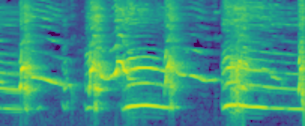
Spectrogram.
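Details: Beagle. A beagle bays in repeated drawn-out howls, each starting abruptly and then sustaining a steady, slightly falling tone. The classic hound 'aroo' comes in three or four pulses separated by brief pauses.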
